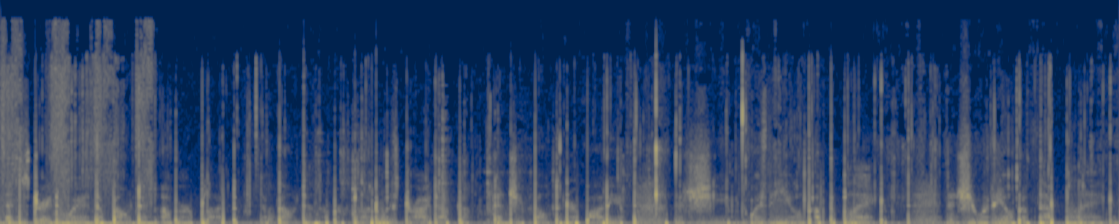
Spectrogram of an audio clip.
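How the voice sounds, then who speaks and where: An ASMR reader softly reading scripture in a whisper doubled by a second layered whisper track, often repeating phrases. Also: moderate pace. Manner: soft unvoiced whisper, echoing phrases back in repeats.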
